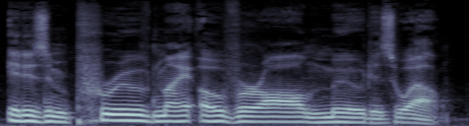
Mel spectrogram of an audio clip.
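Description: A man in his thirties with a loud, carrying voice, co-hosting a podcast and chatting casually with lots of "you know" and "like". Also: fairly low pitch, measured pace, clear, resonant tone. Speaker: podcast host and band member.

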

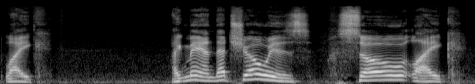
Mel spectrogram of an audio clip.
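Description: A man's voice: high-pitched, lively intonation, drawn-out words, gravelly, a bit bright, dry recording. A man hosting a podcast in casual conversation, rambling along with informal slang and swearing. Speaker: podcast host.

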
